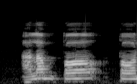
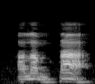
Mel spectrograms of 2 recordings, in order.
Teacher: আলাম, হামজাকে রাইট দিবেন গলা শেষ থেকে, লামটাকে ওপেন করে পড়বেন, মিমে এখানে কোনো গুণা হবে না, জাহার সফবি, আলাম, আলাম এরকম না, আলাম তারা, তা ওপেন থাকবে, রা একটু ডিপ হবে এখানে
